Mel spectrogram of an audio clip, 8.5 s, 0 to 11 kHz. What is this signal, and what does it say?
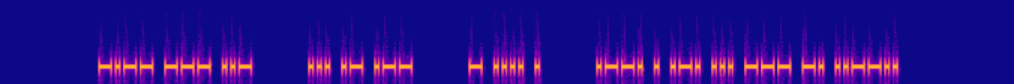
Morse code, heard as a keyed tone, about 36 wpm, 700 Hz. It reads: YOU SAW THE PERSON?
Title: 2x Word-Spacing - Sentences from Top 400 Words - 35wpm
